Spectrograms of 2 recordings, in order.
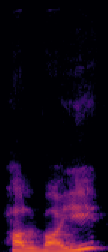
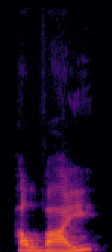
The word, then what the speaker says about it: Halvai: But if you want to say it like you're a true Iranian, Halvai. If you want to say it like you're an American, think Hawaii. Halvai.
